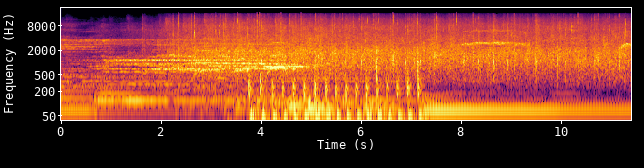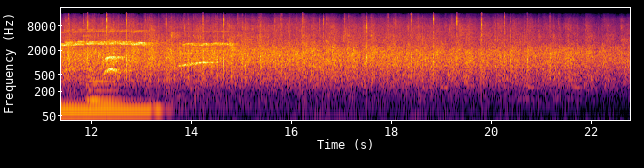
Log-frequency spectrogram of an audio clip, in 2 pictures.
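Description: A live band with drums, keyboard, electric guitar and singers ends a song on a held final chord, with quick drum beats building and a low bass note ringing on until just past halfway. Audience applause rises over it and carries on alone, slowly fading.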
